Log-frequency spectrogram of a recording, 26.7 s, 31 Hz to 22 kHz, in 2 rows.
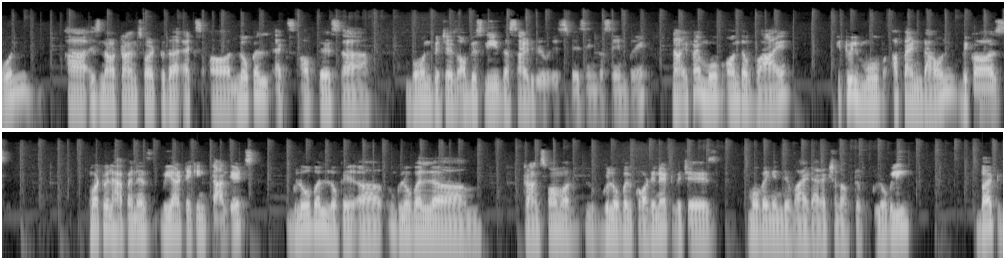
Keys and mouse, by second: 6.5-7.2 middle drag, 7.6 click, 11.7-12.0 middle drag, 12.9 middle drag, 13.8 click, 16.5 click, 22.6 middle drag, 24.7 middle drag.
